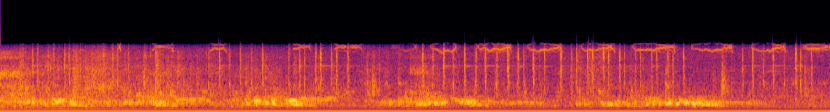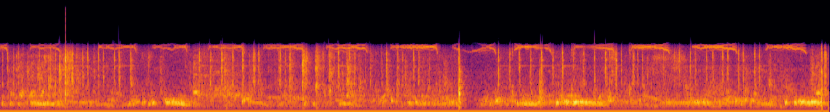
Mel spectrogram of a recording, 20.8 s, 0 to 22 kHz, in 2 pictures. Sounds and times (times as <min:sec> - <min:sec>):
Pigeon, dove: 0:00.0 - 0:20.7.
